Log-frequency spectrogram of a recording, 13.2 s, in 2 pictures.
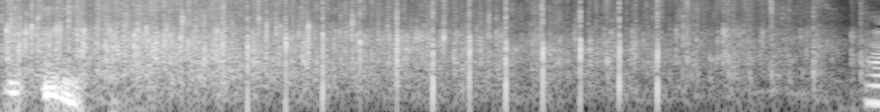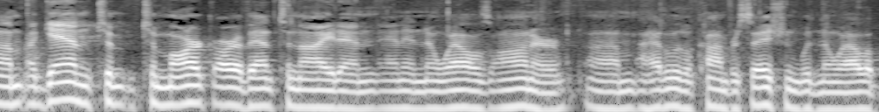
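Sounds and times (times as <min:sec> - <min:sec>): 
audience applause: 0:00.0 - 0:06.8
speech: 0:06.5 - 0:13.1.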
